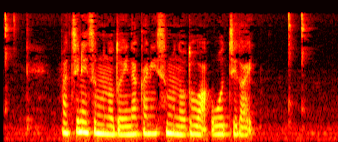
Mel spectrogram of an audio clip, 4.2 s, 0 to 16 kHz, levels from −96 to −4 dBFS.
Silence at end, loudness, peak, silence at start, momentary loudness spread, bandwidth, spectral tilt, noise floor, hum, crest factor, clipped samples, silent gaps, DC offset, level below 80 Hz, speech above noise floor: 0.4 s; -19 LUFS; -4 dBFS; 0.05 s; 18 LU; 11.5 kHz; -4.5 dB/octave; -50 dBFS; none; 16 dB; under 0.1%; none; under 0.1%; -58 dBFS; 32 dB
